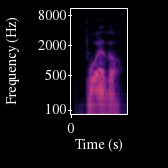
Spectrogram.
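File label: "puedo", Spanish, male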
